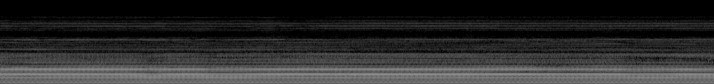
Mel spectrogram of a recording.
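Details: Hart cordless battery air compressor filling the tank: one steady, even motor drone, no knocks or rattles; three minutes to fill, cut-out at 120 psi; normal compressor run.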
